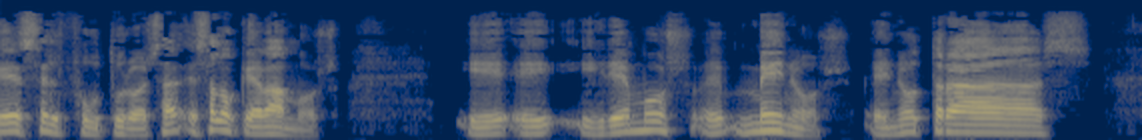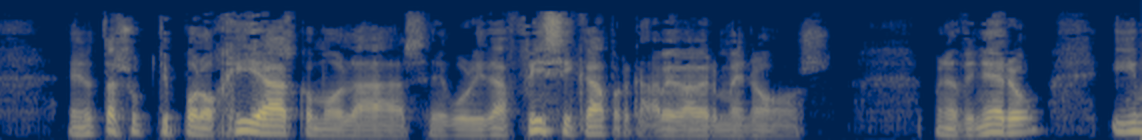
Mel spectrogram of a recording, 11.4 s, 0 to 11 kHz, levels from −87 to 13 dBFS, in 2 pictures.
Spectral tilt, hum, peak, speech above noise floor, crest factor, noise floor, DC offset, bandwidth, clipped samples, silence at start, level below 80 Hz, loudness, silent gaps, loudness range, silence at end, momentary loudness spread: -4.5 dB/octave; none; -8 dBFS; 31 dB; 20 dB; -58 dBFS; under 0.1%; 8.8 kHz; under 0.1%; 0 s; -68 dBFS; -27 LUFS; none; 5 LU; 0 s; 15 LU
